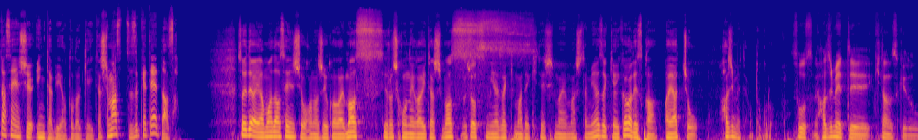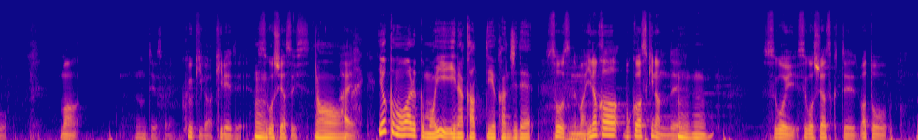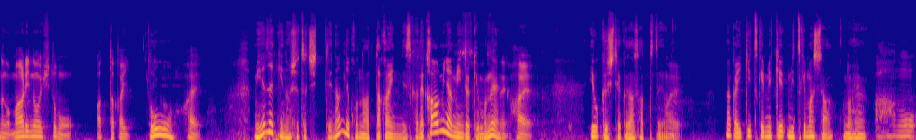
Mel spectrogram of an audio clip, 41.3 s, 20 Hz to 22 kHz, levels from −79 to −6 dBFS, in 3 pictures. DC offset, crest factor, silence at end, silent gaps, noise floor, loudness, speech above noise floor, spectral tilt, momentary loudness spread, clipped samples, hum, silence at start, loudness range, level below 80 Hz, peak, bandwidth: under 0.1%; 16 dB; 0 s; 2.96-3.09 s; -59 dBFS; -25 LUFS; 34 dB; -5.5 dB/octave; 14 LU; under 0.1%; none; 0 s; 6 LU; -44 dBFS; -8 dBFS; 16 kHz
